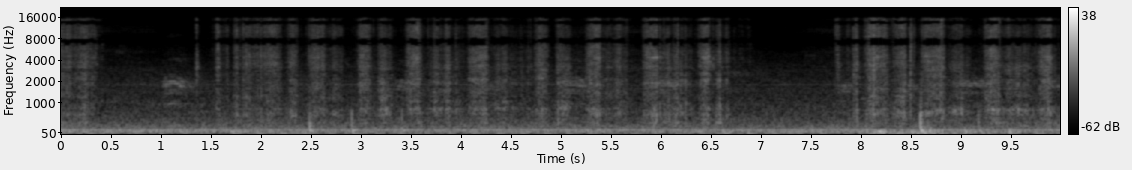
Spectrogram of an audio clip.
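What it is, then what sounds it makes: Crushed charcoal granules scraped in a basin. A steel knife tip held in the fingers scratches and scrapes through a loose heap of small dark crushed charcoal granules and cement chunks filling a wide grey basin. A steady gritty rasping runs throughout over a constant low hum, with a few louder scrapes and crunches near the end.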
